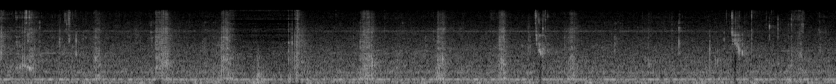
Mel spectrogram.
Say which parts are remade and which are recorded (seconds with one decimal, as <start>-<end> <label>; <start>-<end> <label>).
0.0-2.3 recorded; 2.3-3.0 remade; 3.0-8.4 recorded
